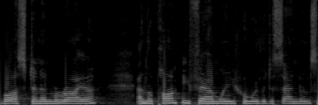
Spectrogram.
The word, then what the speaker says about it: Pompey: It was written Pompey, but Nantucketers pronounced it Pompey.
